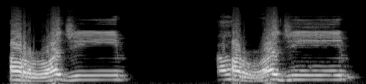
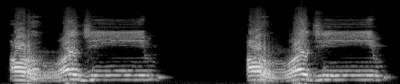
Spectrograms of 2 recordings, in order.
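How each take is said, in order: No difference in how they are said.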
